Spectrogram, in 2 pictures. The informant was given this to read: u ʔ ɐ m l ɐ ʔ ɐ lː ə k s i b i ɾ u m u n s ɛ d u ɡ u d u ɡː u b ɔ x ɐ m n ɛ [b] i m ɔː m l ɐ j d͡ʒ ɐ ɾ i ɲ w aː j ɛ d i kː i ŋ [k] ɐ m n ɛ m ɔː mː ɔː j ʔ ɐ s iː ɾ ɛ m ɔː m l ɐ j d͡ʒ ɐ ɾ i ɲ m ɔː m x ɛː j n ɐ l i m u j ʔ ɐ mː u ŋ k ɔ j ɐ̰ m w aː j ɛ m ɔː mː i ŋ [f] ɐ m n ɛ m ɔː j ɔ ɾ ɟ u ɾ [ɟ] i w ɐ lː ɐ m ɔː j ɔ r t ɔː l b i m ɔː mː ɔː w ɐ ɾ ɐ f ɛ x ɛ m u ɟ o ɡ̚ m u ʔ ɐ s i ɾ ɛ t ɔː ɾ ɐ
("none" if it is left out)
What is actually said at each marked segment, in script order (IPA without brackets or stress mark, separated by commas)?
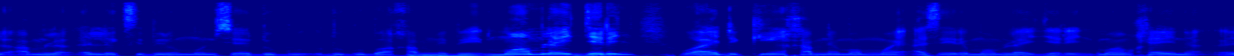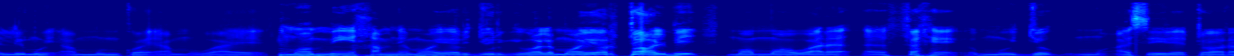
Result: b, x, x, ɡ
